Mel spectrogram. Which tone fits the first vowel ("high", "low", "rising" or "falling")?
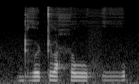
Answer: low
